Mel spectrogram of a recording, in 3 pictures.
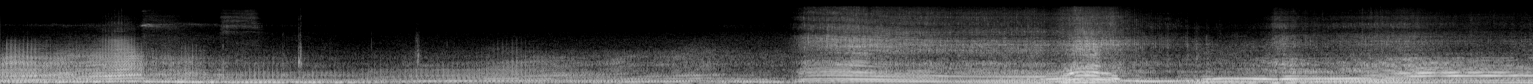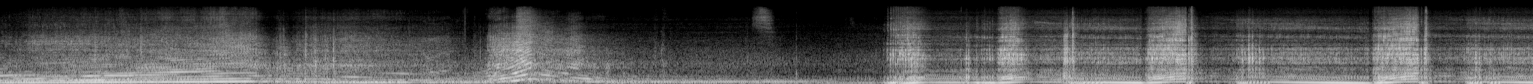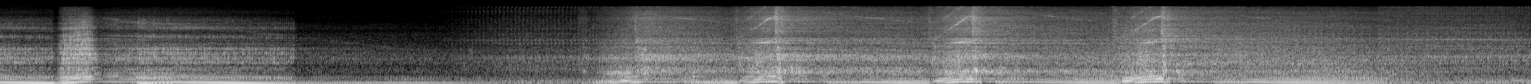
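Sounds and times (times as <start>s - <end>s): car engine revving in blips: 7.9s - 22.1s, 24.2s - 34.0s, 36.4s - 45.9s.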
